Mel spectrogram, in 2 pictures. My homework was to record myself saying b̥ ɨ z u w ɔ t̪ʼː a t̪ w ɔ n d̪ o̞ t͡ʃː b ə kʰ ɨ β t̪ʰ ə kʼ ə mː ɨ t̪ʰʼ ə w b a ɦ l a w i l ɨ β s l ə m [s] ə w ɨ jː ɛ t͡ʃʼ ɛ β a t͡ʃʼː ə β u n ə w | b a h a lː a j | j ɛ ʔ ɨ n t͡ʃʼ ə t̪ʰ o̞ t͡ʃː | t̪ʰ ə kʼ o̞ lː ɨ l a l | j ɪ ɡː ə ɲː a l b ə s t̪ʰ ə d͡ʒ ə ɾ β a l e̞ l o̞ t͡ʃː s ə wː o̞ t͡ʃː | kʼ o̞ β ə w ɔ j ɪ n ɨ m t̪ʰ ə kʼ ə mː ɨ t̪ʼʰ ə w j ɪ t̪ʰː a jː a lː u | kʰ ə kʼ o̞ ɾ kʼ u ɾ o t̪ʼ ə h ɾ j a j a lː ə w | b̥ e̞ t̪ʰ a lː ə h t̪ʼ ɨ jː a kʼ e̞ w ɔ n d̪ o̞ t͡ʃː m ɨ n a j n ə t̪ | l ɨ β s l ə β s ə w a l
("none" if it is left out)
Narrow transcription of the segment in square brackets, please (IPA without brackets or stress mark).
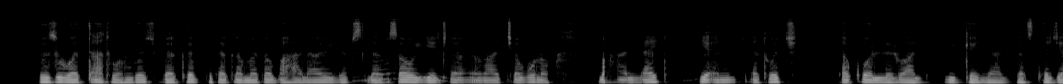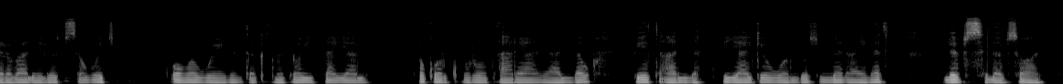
s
